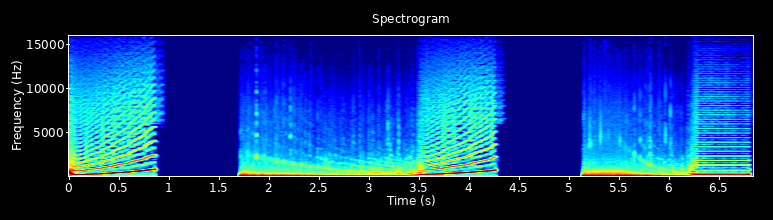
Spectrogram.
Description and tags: Slider 140bpm
8-bit, awesome, chords, digital, drum, drums, game, hit, loop, loops, melody, music, sample, samples, sounds, synth, synthesizer, video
